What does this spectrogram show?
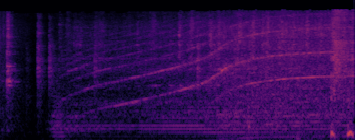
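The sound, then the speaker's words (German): An electric mixer switches on and runs steadily, its motor whine climbing in pitch as it spins up, with a continuous buzzing hum and a couple of brief knocks near the end. “Also ich kann noch einmal die Rührmaschine anmachen.”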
